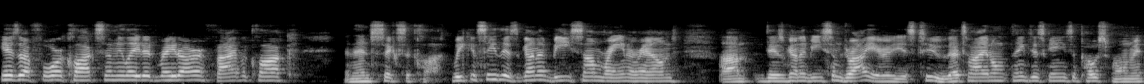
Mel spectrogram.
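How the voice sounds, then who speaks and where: Moderate pace over noticeable background noise. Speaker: fantasy sports weather analyst. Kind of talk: weather report. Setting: screen-share video presentation. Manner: conversational, explanatory, matter-of-fact; measured, with filler 'um' and 'uh'.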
